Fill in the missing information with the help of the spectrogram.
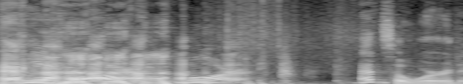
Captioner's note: laughter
